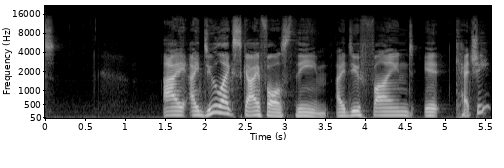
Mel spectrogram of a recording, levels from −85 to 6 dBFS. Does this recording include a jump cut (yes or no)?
no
